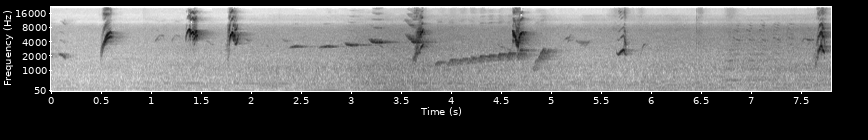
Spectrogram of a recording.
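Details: Kept Oriental magpie-robin, agitated by other birds, gives scattered sharp, very high chips about once a second with occasional soft rising whistles over a steady background hiss.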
